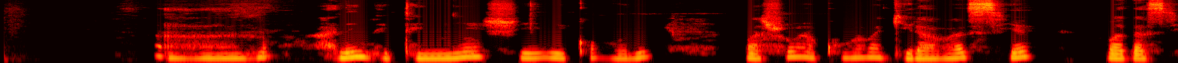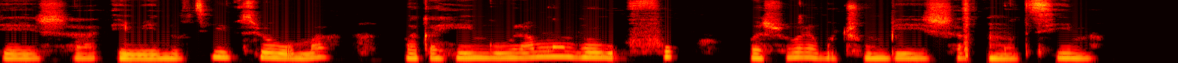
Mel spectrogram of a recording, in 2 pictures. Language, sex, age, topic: Rundi, female, 18-24, agriculture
